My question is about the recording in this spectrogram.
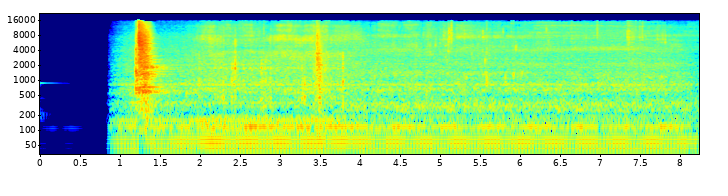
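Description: Coffee poured from a Bialetti stovetop moka pot into a stainless steel pitcher, with metal clinks and a sharp clank about a second in, over a steady low hum.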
